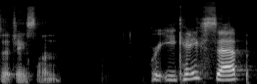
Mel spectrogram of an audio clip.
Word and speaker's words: EKCEP: the first thing is like how do we pronounce it jaselyn we're EK sep not except not ekc ekp Eastern Kentucky concentrated employment um whoa sorry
